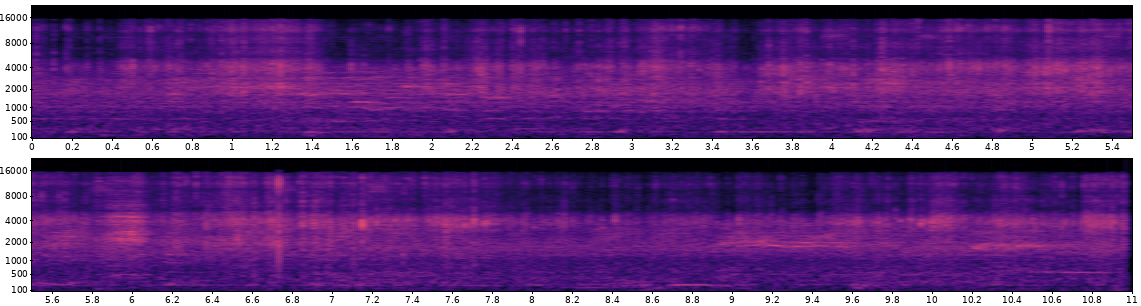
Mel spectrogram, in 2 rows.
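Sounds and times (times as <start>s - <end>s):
plastic bag crinkling: 0.0s - 11.0s
steady background hum: 0.0s - 11.0s.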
